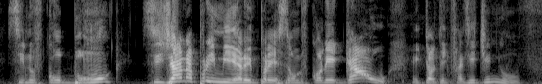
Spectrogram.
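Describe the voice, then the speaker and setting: Gravelly, laughing comedian. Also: male voice, high voice, sing-song, rapid-fire, bright, forceful tone, no echo, studio quality. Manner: jokey, laughs often at his own jokes. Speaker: comedian guest. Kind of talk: playful interview chat.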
